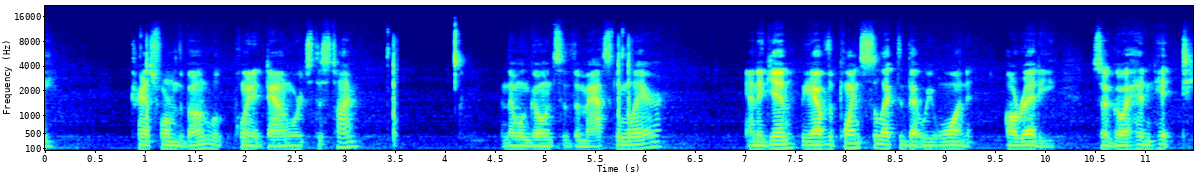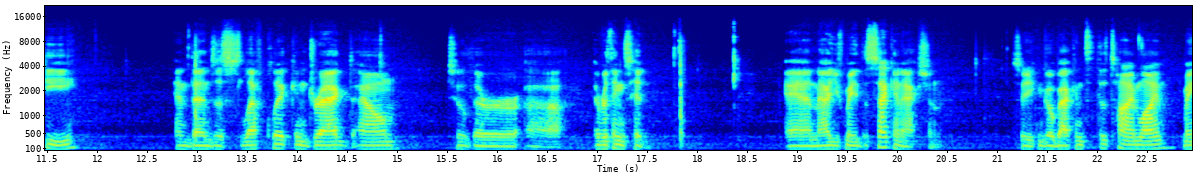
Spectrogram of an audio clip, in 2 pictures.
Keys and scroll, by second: 11.4 t.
